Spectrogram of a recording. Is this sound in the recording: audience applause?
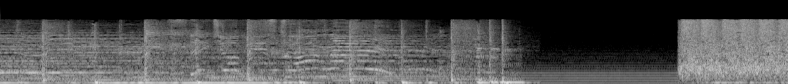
no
